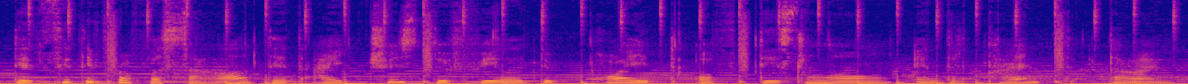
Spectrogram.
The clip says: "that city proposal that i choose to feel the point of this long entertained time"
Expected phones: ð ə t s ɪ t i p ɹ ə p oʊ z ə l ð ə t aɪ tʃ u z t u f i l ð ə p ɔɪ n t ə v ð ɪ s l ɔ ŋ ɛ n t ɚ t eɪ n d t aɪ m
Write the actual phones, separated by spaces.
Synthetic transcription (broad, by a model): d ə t s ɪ t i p ɹ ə f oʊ s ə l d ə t aɪ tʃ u s t u f i l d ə p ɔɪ t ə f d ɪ s l ɔ ŋ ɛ n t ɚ t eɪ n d t aɪ m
